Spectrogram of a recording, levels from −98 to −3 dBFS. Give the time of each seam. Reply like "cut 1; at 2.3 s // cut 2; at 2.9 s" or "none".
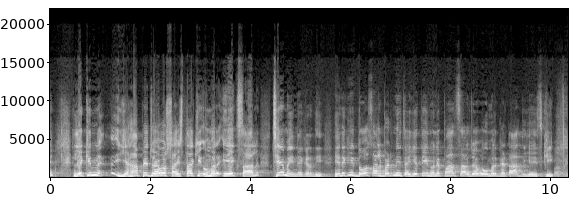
none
